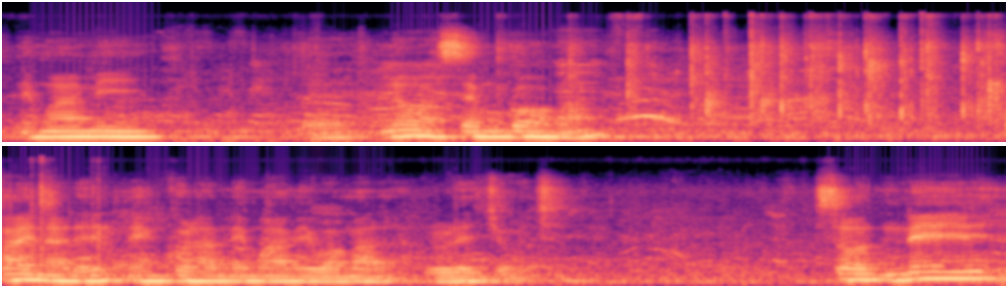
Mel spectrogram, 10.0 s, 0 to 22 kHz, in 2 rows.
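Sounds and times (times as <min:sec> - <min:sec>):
people clapping: 0:02.4 - 0:05.8.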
